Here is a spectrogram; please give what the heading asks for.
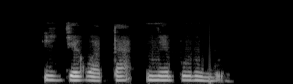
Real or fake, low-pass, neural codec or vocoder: real; 7.2 kHz; none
